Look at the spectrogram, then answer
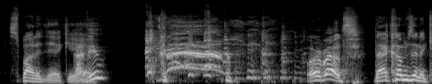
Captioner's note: laughs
